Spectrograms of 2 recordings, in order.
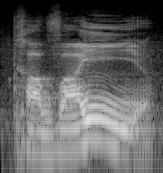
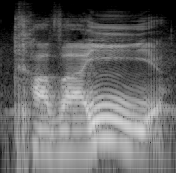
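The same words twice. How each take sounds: The two takes are said the same way.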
